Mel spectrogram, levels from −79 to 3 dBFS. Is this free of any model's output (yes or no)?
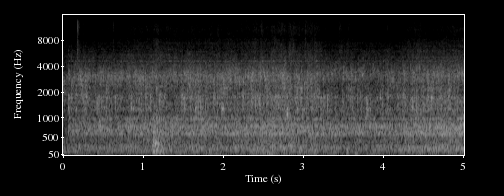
yes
